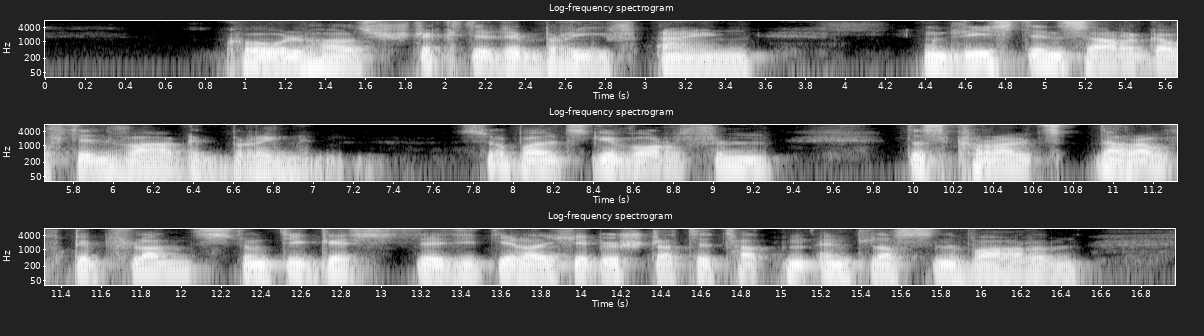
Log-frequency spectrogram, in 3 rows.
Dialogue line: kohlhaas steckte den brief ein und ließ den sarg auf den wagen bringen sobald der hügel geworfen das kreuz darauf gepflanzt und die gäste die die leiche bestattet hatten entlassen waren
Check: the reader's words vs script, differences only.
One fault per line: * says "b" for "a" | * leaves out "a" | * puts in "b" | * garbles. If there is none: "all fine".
* leaves out "der hügel"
